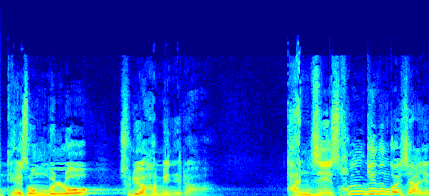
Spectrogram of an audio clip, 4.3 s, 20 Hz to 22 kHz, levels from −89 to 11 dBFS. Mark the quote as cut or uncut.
cut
